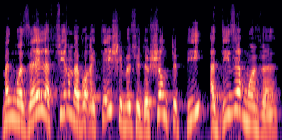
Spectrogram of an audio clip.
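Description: A reader voicing an older male magistrate, kind but stern, speaking in a measured, formal way. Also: mid-range voice, very animated.

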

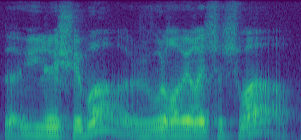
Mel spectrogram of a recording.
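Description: A man's voice: a little high, animated, unhurried, vocal fry, a bit bright, heavily acted. A man doing a stammering, flustered young suitor. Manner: stammering, nervous.

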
